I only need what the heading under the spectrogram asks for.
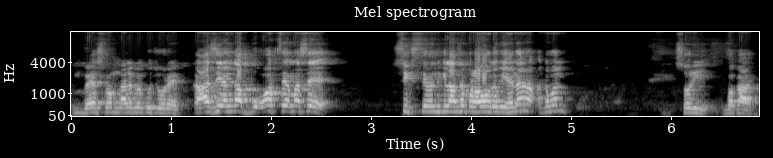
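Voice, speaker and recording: A man's voice: high voice, brisk. A man teaching a classroom lesson, repeating answers over and over and quizzing students by name. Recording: echoey classroom.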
